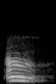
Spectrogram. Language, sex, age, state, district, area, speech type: Assamese, female, 30-45, Assam, Tinsukia, urban, conversation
